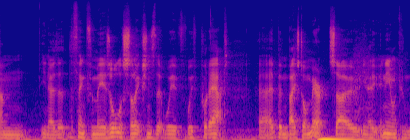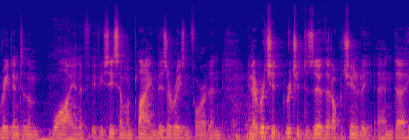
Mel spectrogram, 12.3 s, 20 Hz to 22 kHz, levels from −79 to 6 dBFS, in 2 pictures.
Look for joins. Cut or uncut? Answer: uncut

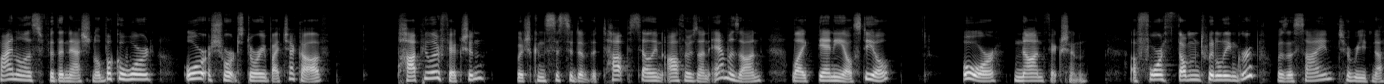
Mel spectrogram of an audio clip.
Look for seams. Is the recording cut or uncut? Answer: uncut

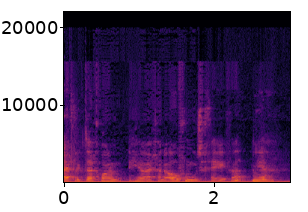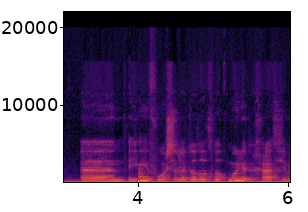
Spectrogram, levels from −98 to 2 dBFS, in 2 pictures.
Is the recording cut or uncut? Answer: cut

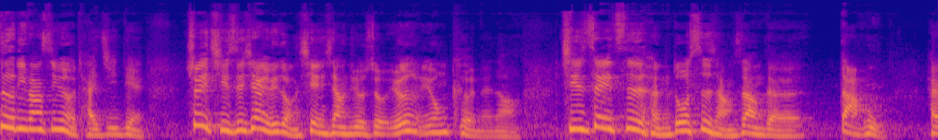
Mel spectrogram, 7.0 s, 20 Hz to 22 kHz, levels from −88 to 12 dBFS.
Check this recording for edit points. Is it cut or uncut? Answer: uncut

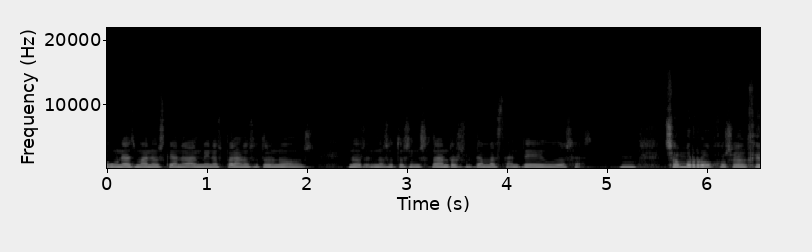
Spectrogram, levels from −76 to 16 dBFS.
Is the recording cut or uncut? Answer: uncut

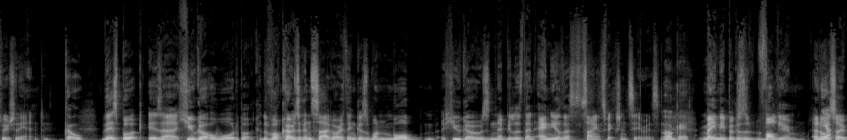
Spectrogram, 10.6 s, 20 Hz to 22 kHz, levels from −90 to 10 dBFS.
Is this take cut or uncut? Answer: cut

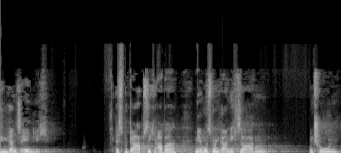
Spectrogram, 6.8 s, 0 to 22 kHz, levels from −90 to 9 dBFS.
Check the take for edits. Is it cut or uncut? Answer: uncut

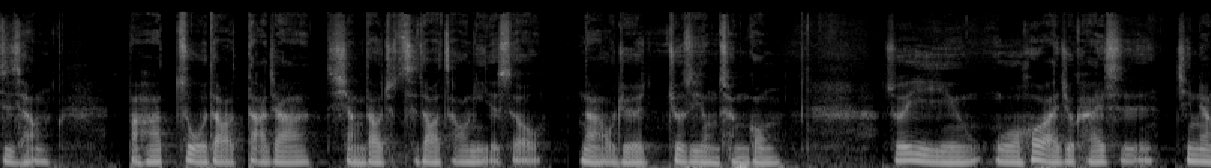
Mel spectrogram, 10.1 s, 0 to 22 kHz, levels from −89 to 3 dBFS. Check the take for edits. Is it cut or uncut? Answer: cut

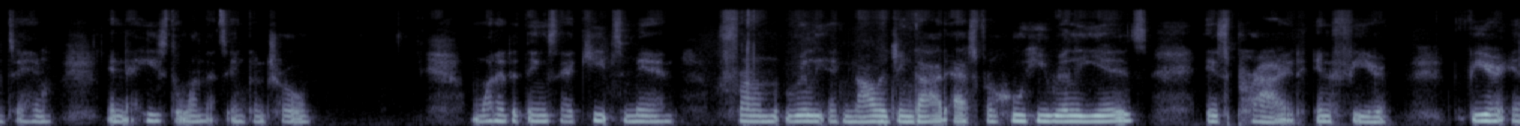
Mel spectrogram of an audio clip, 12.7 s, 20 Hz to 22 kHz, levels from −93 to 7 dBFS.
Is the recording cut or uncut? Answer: uncut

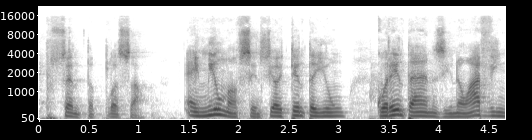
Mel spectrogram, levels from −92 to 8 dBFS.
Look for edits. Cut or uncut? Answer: cut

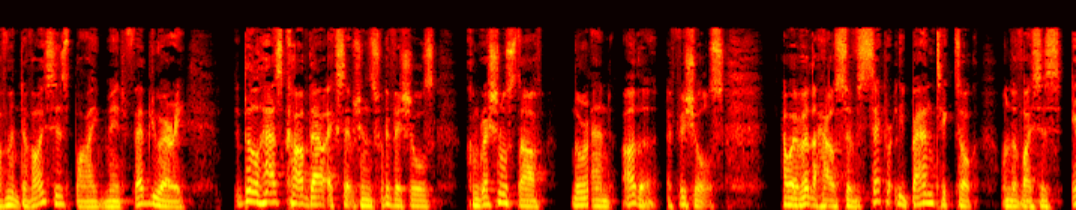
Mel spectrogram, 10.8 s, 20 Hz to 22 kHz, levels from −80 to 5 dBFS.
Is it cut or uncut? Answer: cut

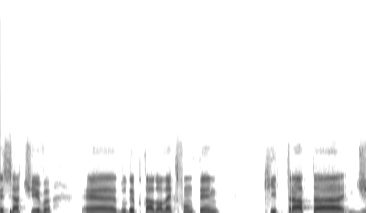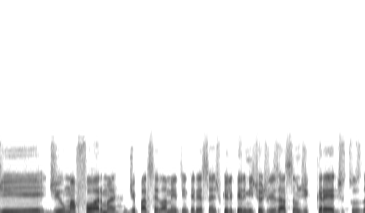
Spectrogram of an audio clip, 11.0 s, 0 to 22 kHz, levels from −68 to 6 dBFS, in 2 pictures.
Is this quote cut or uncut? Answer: uncut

